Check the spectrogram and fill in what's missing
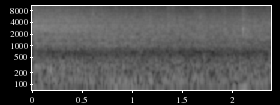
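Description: Heavy rain pours steadily over Shenyang in northeast China, a dense, even wash of noise that stays constant and fairly loud throughout, with no voices.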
